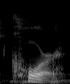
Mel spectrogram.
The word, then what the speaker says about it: Corps: bullsey it's core now yes you are pronouncing it like it's supposed to be which is the French because it comes from the the you know French because it you know that's where the word corpse comes from cope okay but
